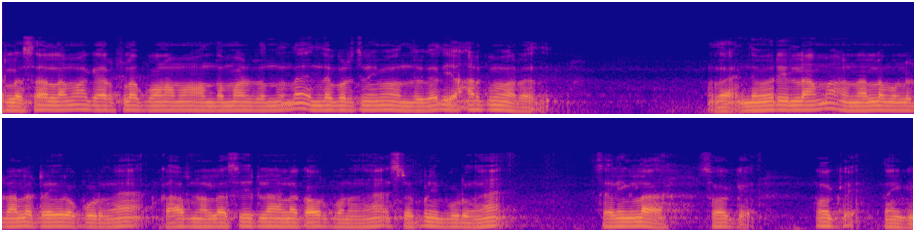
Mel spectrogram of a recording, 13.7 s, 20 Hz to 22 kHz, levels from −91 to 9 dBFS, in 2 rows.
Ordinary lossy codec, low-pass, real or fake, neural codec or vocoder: none; 7.2 kHz; fake; codec, 16 kHz, 16 kbps, FunCodec, trained on Chinese and English, 50 frames a second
